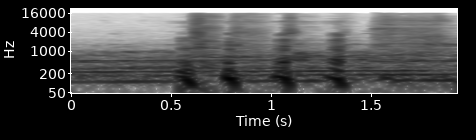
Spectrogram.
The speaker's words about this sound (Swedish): Lyssna på ljudet i motorn alltså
